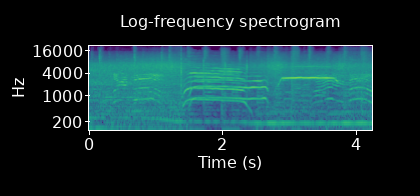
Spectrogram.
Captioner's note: both cheering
